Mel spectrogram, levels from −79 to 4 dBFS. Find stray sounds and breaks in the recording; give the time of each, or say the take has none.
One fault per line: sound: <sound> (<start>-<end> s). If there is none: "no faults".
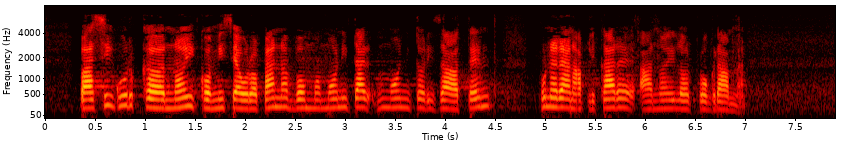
no faults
